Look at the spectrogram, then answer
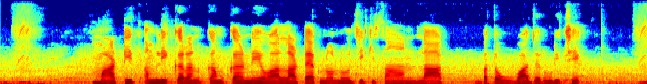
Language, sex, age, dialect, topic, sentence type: Magahi, female, 25-30, Northeastern/Surjapuri, agriculture, statement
